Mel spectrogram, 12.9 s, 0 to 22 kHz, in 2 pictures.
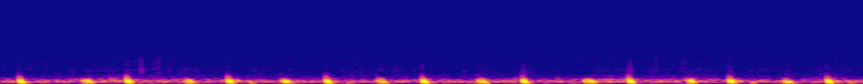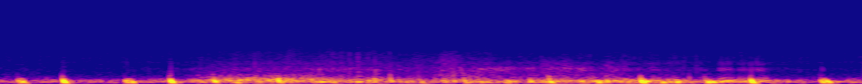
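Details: Steady low heart thumps at about 80 a minute, with soft breathing noise rising later, from a 20-minute ASMR sleep recording of heart and breathing sounds; normal heartbeat.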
